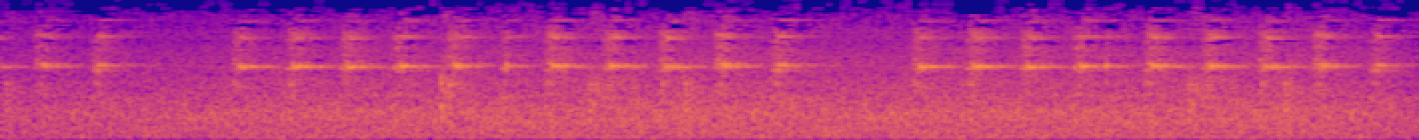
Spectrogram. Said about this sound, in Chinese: 这里还有一个彩蛋，这就是我每天在营地里边听到的河水的声音和虫子的叫声，那这也是一段视频的声音。啊，这段视频记录了我们义工在那里生活的一些情况。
